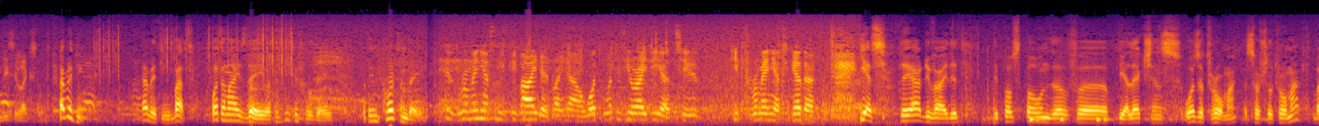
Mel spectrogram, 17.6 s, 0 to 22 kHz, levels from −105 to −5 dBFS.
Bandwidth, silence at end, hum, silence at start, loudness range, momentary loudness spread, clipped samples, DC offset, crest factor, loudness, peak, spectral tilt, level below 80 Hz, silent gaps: 14 kHz; 0 s; none; 0 s; 2 LU; 13 LU; under 0.1%; under 0.1%; 16 dB; -16 LUFS; 0 dBFS; -3.5 dB/octave; -64 dBFS; none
